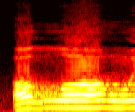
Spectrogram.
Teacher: Allah dibacakan dengan wajah yang tebal, dengan lafzul jalalah itu dipanjangkan 2 harakat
